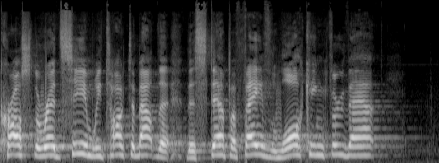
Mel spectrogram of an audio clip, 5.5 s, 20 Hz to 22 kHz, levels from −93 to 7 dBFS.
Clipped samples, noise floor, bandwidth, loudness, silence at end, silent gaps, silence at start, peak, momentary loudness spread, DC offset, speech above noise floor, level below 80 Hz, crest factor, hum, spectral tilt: under 0.1%; -59 dBFS; 17 kHz; -16 LUFS; 0.8 s; none; 0 s; -2 dBFS; 7 LU; under 0.1%; 43 dB; -64 dBFS; 14 dB; none; -5 dB/octave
